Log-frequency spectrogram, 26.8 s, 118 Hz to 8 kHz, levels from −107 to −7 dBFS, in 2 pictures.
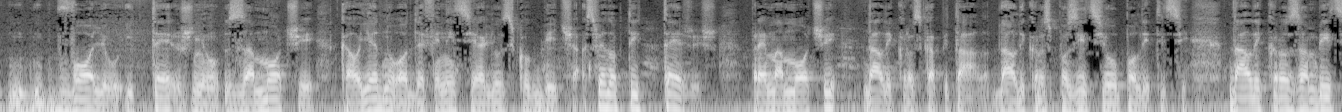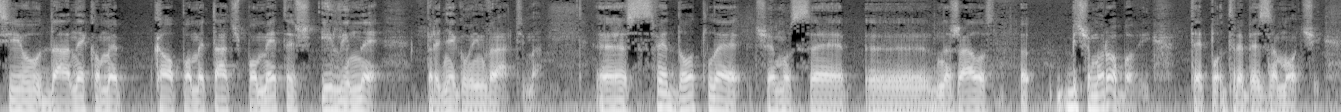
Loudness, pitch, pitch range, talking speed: -21 LUFS, 90 Hz, 80-100 Hz, 120 wpm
